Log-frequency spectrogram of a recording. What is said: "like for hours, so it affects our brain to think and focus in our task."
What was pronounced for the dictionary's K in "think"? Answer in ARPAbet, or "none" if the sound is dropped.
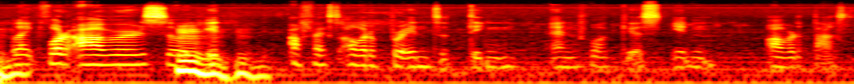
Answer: none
